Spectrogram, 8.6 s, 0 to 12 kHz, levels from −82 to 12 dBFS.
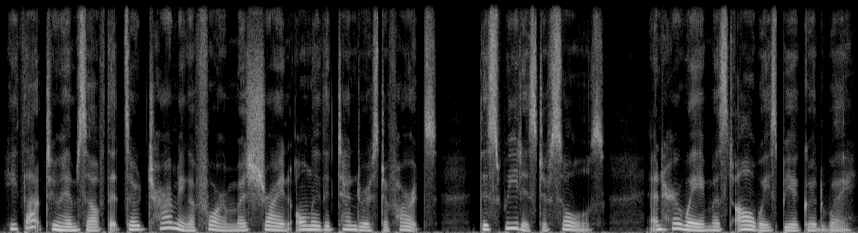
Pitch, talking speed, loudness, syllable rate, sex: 190 Hz, 205 wpm, -19 LUFS, 4.9 syllables/s, female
